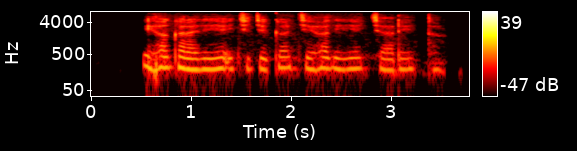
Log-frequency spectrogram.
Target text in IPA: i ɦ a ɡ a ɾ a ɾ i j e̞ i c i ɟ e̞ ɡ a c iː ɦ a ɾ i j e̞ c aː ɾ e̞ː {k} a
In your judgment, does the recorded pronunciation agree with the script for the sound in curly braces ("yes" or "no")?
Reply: no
